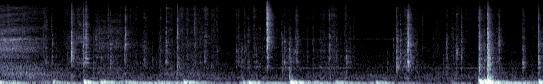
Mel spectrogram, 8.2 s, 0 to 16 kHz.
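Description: Plastic case of a 1970s RGD Rover portable transistor radio being handled and turned over by hand on a silicone mat: scattered light clicks and low knocks, with a louder knock near the end.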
